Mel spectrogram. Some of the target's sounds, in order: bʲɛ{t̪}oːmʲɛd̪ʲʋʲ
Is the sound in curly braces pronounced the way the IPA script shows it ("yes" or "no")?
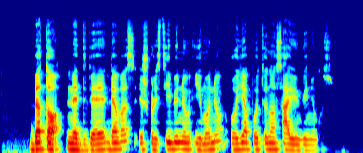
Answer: yes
